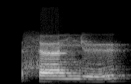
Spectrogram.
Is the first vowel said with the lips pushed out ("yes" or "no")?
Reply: no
